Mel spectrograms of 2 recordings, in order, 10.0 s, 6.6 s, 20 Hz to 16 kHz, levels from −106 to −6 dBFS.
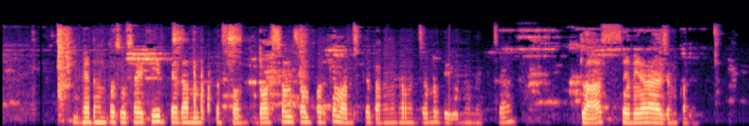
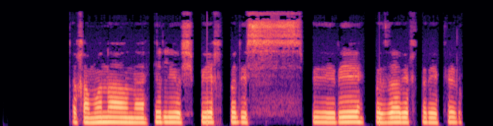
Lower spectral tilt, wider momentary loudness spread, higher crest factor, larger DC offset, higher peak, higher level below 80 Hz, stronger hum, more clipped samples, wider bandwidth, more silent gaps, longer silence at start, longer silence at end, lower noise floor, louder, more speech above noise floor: second, -4.5 dB/octave vs -6 dB/octave; first, 15 LU vs 8 LU; about the same, 18 dB vs 14 dB; neither; first, 0 dBFS vs -6 dBFS; about the same, -58 dBFS vs -58 dBFS; neither; neither; second, 8 kHz vs 11.5 kHz; second, none vs 2.60-2.68 s, 4.05-4.17 s, 5.58-5.63 s; second, 0.15 s vs 0.95 s; about the same, 0.45 s vs 0.4 s; second, -52 dBFS vs under -90 dBFS; first, -16 LUFS vs -19 LUFS; second, 35 dB vs over 72 dB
